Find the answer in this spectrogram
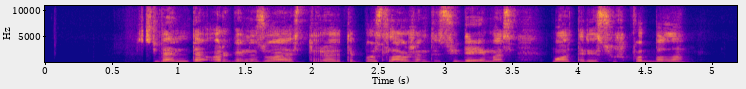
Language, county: Lithuanian, Vilnius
